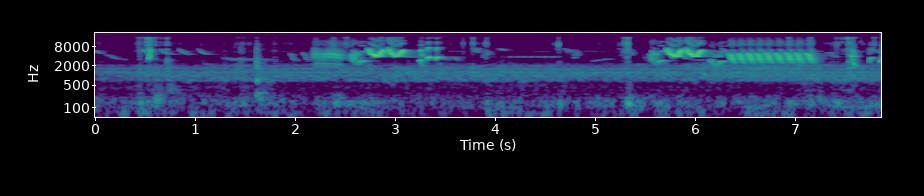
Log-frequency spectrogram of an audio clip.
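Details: Yellow-fronted canary singing two bright, high warbled phrases; the second ends in a fast, even trill of repeated notes. A steady mechanical hum runs underneath.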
